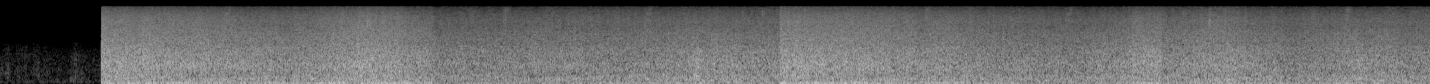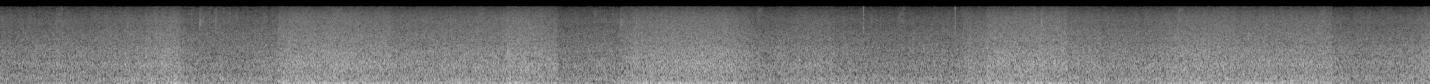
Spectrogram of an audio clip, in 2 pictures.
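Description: Strong wind roars and howls steadily, rising and falling in gusts.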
